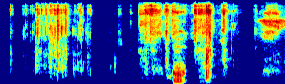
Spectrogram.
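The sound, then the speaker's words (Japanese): Crinkly tearing and crunching as a sticker is peeled from its backing to be stuck on a suitcase, in a few irregular bursts separated by short gaps, fairly loud and close. “ステッカーあるわ。貼るか。”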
